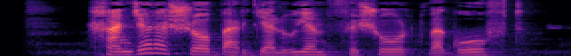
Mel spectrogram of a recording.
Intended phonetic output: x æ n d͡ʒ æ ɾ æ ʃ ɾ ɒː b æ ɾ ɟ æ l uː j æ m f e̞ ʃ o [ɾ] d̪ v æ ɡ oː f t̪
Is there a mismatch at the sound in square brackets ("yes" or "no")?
no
